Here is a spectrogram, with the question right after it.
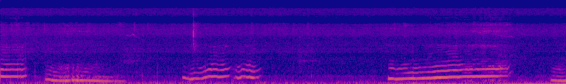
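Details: Snoring Ragamuffin cat while sleeping: short low buzzy breaths and a wavering tonal snort, then one long smoothly rising hummed breath lasting about two seconds.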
